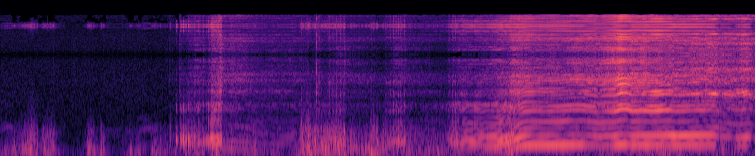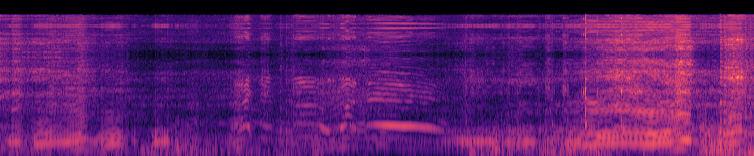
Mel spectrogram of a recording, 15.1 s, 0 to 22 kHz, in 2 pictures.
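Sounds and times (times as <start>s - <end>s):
dirt bike engine revving: 1.7s - 15.0s.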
